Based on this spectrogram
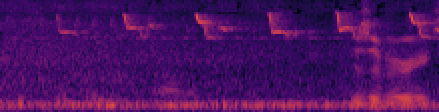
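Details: Red-winged blackbird calling at a swamp, a series of crisp, high, falling notes spaced about three per second, followed by a rougher buzzy phrase, over faint outdoor background and low speech.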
